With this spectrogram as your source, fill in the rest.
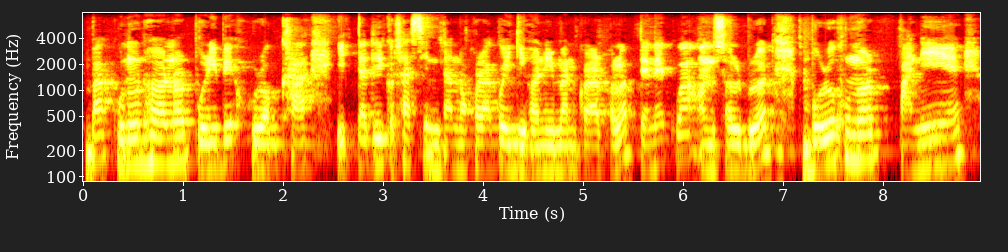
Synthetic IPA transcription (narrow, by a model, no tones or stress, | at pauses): bakunʊdʱɔɹɔnɔɹpoɹibexːuɹɔkʰːaitːadiɹkɔtʰasintanɔkɔɹakojɡiɦɔniɹmankɔɹaɹpʰɔlɔt̚ːɛnɛkuwaʔɔnsɔlbuɹɔtboɹoxunɔɹpaniɛ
